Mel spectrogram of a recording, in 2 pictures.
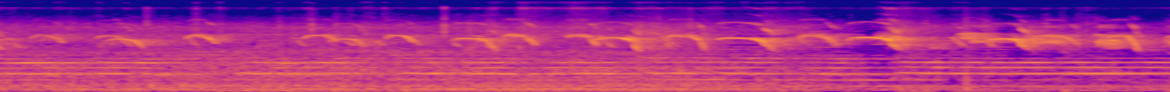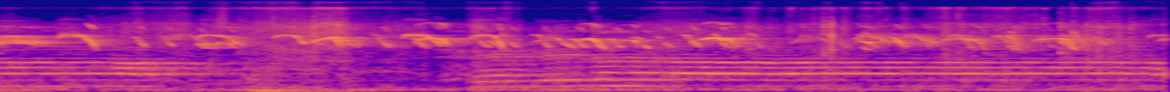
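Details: Fresh chicks kept as pets give a dense chorus of high, downslurred peeps, many overlapping and repeated about twice a second, over a steady humming tone in the background with a brief gap near the sixth second.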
